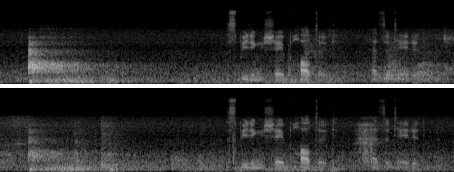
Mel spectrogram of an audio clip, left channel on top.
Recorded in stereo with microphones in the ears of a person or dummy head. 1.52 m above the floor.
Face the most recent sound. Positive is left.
turn(degrees=10)  # may be behind; listen again after turning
